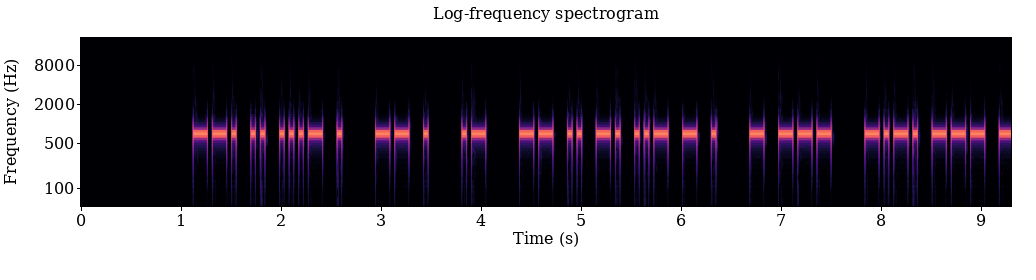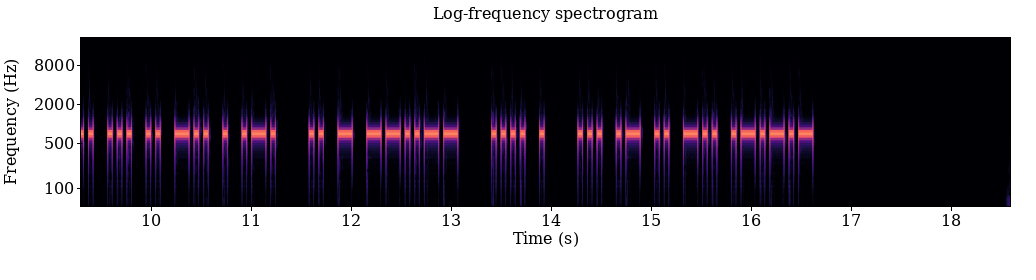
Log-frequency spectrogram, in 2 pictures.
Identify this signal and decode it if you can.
Morse code, heard as a keyed tone, about 25 wpm, 700 Hz. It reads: GIVE ME A MINUTE TO CONSIDER IT, HE SAID.
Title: Sentences from Top 1000 Words - Review Part 4 - 25wpm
